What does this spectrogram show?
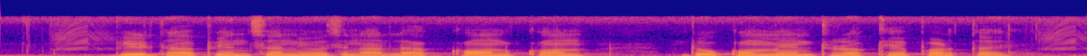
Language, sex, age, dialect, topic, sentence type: Magahi, male, 18-24, Central/Standard, banking, question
